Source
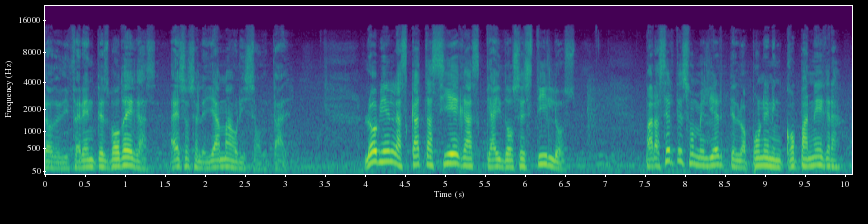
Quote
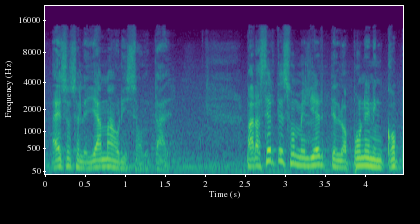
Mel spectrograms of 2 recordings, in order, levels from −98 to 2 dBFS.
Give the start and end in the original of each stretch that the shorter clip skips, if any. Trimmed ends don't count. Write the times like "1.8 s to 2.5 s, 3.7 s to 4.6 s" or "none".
3.9 s to 7.5 s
